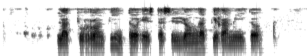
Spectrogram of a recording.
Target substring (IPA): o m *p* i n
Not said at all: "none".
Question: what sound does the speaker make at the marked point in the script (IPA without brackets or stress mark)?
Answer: p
